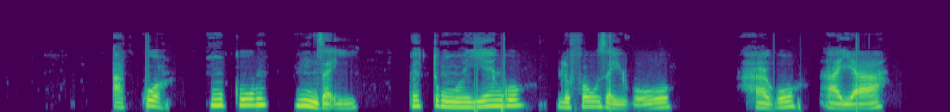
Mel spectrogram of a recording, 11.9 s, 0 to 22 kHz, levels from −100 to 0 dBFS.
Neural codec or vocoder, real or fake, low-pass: none; real; 7.2 kHz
